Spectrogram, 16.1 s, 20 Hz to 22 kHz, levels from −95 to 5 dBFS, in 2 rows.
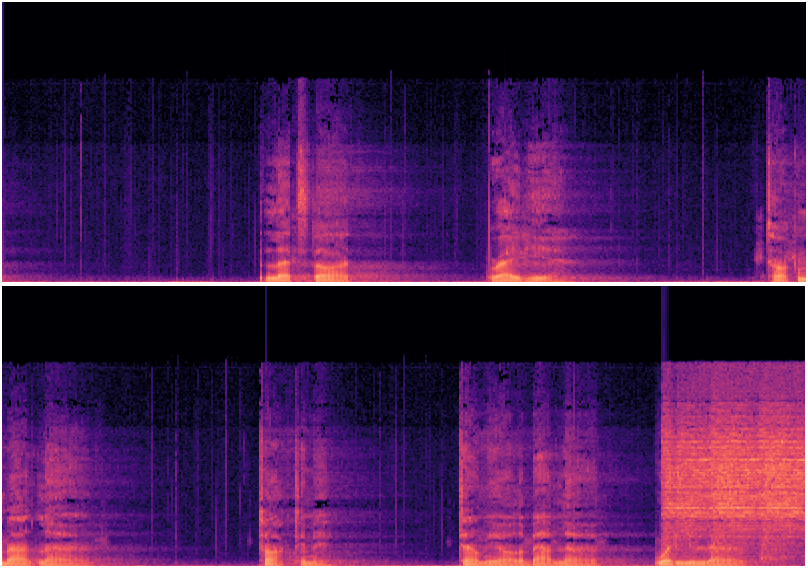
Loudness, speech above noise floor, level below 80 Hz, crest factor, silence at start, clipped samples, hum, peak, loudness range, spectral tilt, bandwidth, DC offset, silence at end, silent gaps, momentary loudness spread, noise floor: -17 LUFS; 24 dB; -32 dBFS; 20 dB; 0 s; under 0.1%; none; 0 dBFS; 8 LU; -3 dB/octave; 16.5 kHz; under 0.1%; 0 s; none; 21 LU; -41 dBFS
